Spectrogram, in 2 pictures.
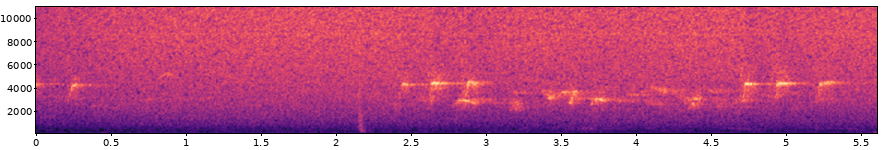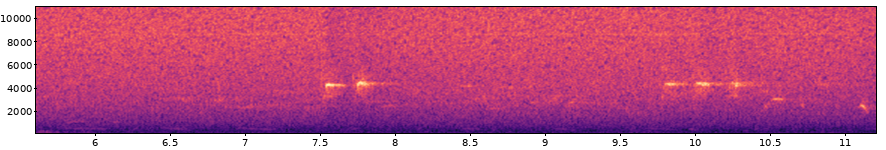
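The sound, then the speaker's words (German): Agitated chaffinches calling: short, high-pitched calls repeated in scattered bursts, faint over a steady hiss. “Ja, irgendwas regt jetzt die Buchfinken hier auf.”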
